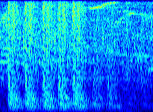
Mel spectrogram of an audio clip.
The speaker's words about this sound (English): yeah, you're going to get the gunshots, all right?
